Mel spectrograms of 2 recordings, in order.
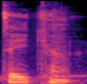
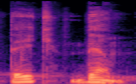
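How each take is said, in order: First: The word them is reduced to 'em. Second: The word them is said in full.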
